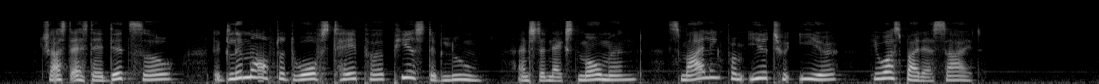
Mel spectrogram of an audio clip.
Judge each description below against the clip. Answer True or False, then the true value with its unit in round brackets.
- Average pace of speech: True (155 wpm)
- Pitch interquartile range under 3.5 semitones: False (4.1 semitones)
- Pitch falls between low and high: False (230 Hz)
